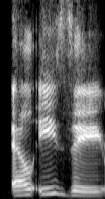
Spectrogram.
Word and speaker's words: Les: That's Lez Represent. I'm not mispronouncing the French Les, L-E-S. It's Les.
